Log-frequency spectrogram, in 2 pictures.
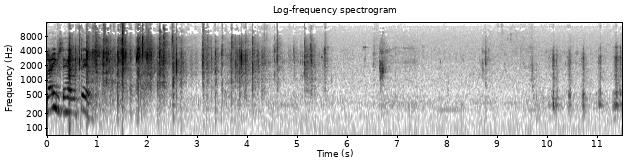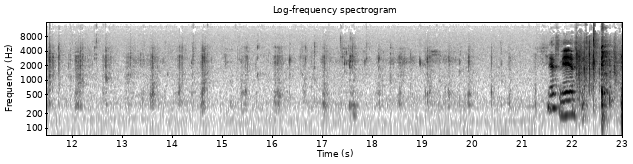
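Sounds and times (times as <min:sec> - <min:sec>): person chewing crunchy snack: 0:09.7 - 0:21.5.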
